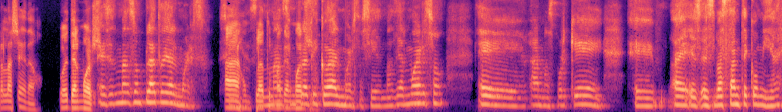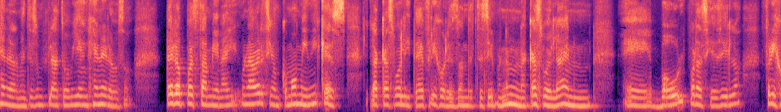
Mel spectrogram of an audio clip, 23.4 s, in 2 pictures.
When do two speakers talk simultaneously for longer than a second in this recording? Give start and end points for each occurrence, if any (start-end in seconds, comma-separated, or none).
3.4-4.8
